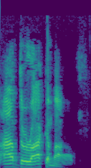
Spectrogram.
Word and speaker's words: Abdurakhimov: And maybe you can help me pronounce this guy's name, Abdurakhimov, or something. What's going on in that fight? – Shamil Abdurakhimov. – Yeah, that's what I was trying to say.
